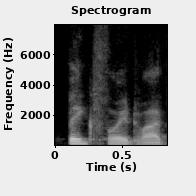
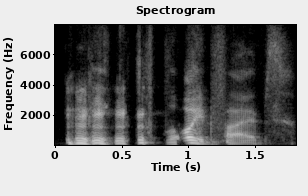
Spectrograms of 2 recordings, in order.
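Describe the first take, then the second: First: It is said in a plain, ordinary voice. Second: It is said in a put-on juicy voice. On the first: "Say it again, honey" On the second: "Now say it in a way that's juicy"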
